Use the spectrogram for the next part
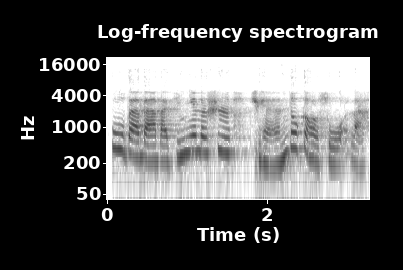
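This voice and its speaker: A woman's voice: sits high, sing-song, moderate pace. A woman voicing a loving storybook mother, soothing and tender, on a tinny phone-like recording.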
